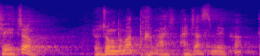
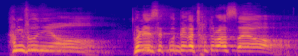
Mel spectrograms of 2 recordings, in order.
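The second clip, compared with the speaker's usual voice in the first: shouted signal; 3 dB louder than usual. Acted. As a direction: cry out that soldiers are invading. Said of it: "이 신호를 보내니까".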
